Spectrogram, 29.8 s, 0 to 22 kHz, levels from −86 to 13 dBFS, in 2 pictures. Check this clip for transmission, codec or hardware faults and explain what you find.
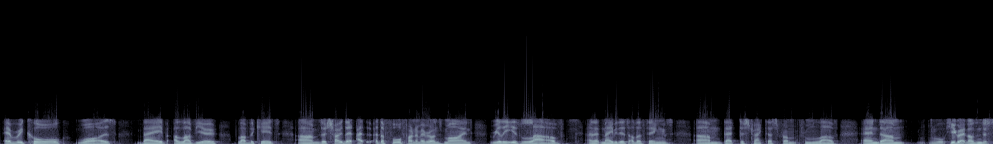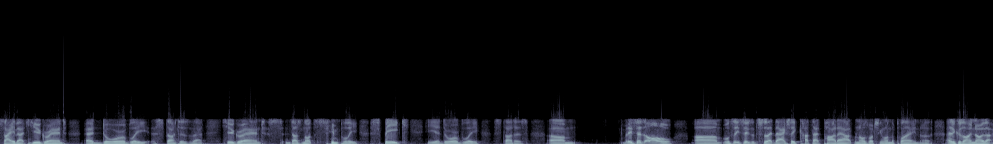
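One fault runs through the whole recording: the speech has passed through a Bluetooth CVSD headset codec, and the damage is plainly audible.

From start to finish the speech is narrowband, with nothing above 4 kHz. Each sample is one bit, a step up or down, which fits a 64 kbps headset link. Loud high sounds outrun the adapting step and distort. Sibilants come out scratchy. A grainy hiss sits beneath the speech.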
